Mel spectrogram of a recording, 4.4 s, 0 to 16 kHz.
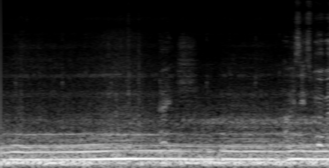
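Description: A BMW 1 Series E88 taking a corner, its engine a steady loud drone from inside the cabin with slight shifts in pitch, while a person talks over it.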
